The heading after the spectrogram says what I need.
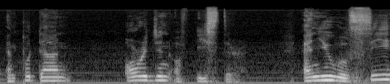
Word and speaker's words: Ishtar: Ishtar, which is pronounced Easter, of the Assyria, was worshipped in pagan antiquity during her special festival.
